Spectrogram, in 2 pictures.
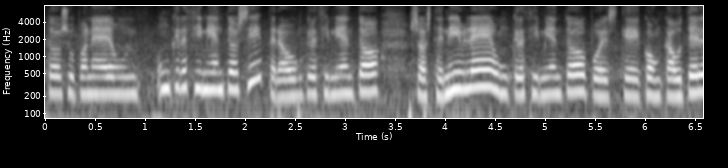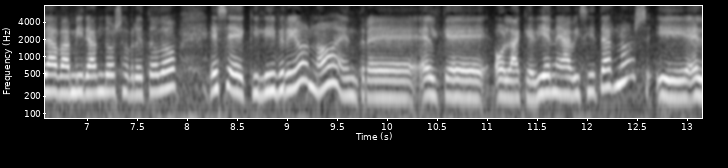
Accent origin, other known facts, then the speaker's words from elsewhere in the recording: Bilbao, Basque Country, Spain; Yo creo que como bilbaína, pues, esto es una bilbainada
